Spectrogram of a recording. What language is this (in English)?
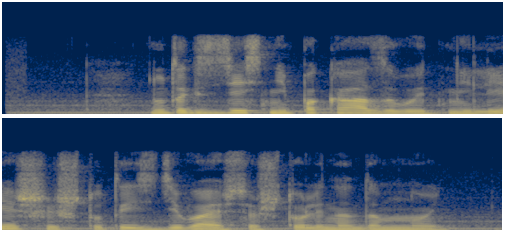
Russian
